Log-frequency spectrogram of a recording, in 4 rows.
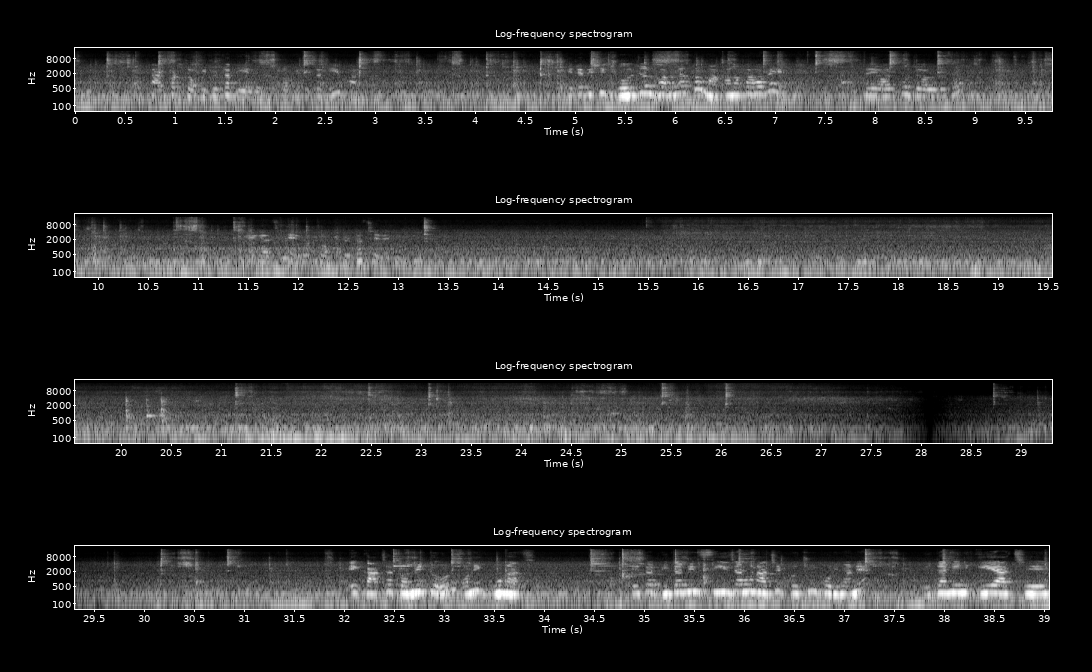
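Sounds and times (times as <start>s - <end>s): vegetables sizzling in a pan: 0.0s - 13.5s, 15.4s - 28.1s, 28.7s - 39.0s
steady low hum: 0.0s - 39.0s
spatula scraping metal pan: 0.3s - 11.6s, 34.4s - 36.4s, 37.2s - 38.1s.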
